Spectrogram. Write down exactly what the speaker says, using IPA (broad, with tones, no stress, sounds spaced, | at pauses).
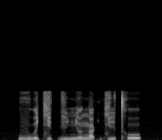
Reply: v ṵ˧˥ ə̯ t͡ɕ i˨˩ t̚ ɣ ḭ˧˨ ɲ əː˧ ŋ a˨˩ k̚ t͡ɕ i˨˩ t̪ʰ o˨˦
